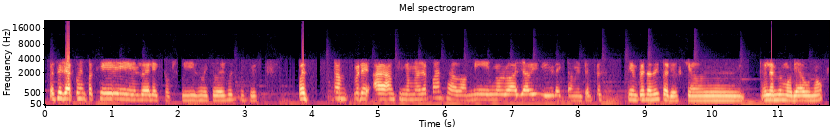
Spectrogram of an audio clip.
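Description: A woman's voice: medium pitch, moderate pace, dry recording, faint music behind. Hesitant woman over a phone-like line. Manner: hesitant, full of restarts and fillers. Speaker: podcast co-host. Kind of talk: casual chat. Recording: phone-like dry call audio.

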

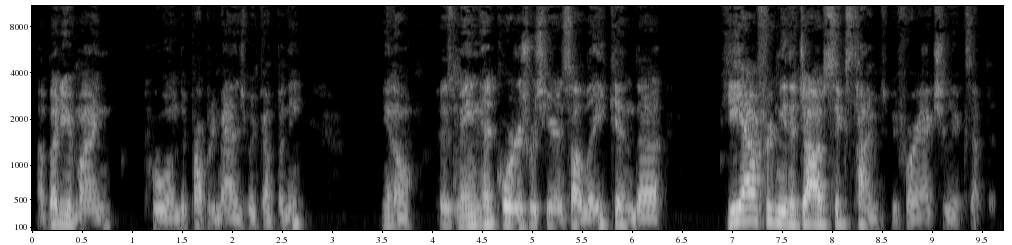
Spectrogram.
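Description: Man, middle-aged, from El Salvador, interview guest, relaxed, wry humor, medium pitch. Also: fairly quick, breathy edge. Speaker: guest, realtor. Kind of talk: casual interview storytelling.

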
